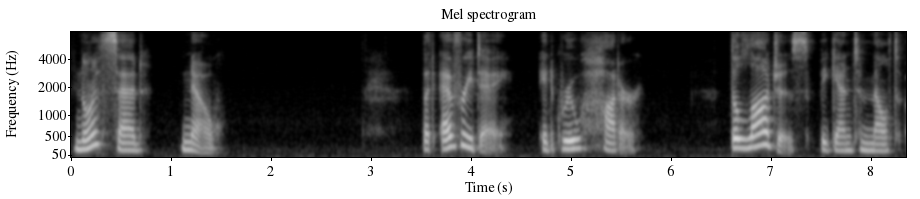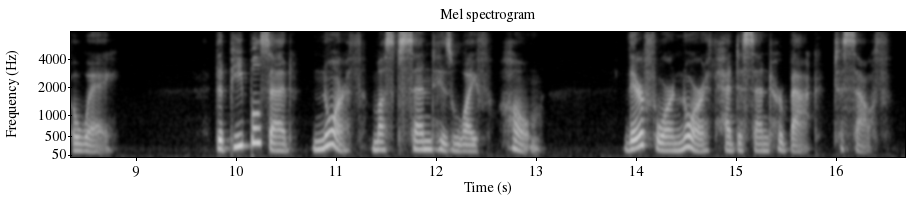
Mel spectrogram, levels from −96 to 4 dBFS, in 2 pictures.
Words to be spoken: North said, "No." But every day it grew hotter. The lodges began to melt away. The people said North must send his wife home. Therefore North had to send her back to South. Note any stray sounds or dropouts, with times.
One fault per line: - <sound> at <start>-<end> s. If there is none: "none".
none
